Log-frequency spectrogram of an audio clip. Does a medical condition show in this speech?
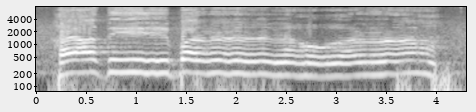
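Yes: difficulty speaking; self-reported difficulty speaking, keeps remarks brief, asks listeners to infer much from little.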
